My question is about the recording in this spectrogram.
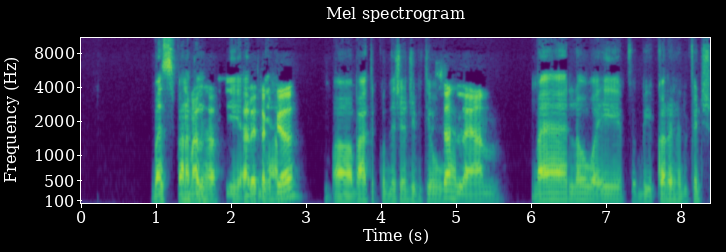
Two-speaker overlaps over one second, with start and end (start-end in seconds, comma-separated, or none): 1.4-2.9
